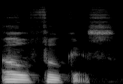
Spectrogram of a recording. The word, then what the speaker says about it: Ophiuchus: In Greek, and is pronounced Ophiuchus.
